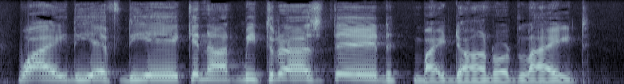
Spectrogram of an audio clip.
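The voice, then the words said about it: Attempted Jamaican accent, sounding Indian. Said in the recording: “do it like a Jamaican ... You like went Indian or Pakistani or something. I'm not sure. Jamaican I mean”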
